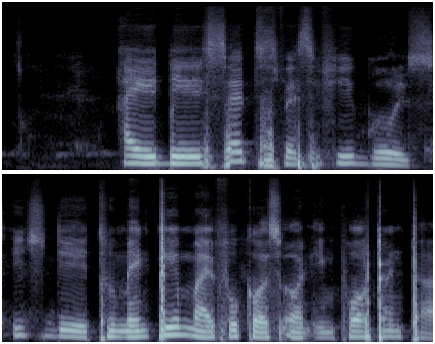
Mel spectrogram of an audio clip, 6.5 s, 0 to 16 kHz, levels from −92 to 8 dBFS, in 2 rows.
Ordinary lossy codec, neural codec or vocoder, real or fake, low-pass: AAC, 96 kbps; codec, 32 kHz, 1.9 kbps, SNAC; fake; 14.4 kHz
